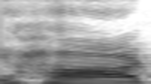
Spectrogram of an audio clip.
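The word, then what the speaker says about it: heart: अब यहाँ पर देखिए एक और उच्चारण है EA का, आ करके, आ करके, हार्ट, हार्ट और हार्कन।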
